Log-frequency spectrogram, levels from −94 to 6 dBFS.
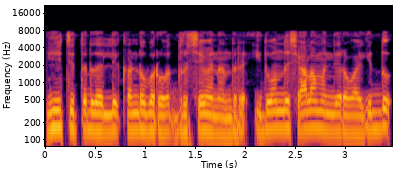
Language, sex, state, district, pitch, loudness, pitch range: Kannada, male, Karnataka, Raichur, 145 Hz, -15 LUFS, 140-155 Hz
